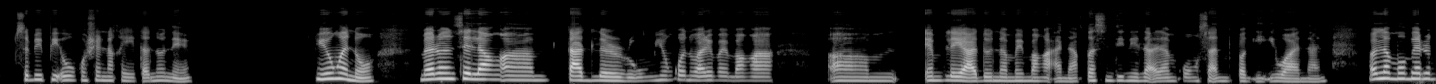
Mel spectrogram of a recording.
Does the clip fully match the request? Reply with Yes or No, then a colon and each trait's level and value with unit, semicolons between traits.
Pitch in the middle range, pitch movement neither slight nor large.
Yes: medium, 180 Hz; average, 3.7 semitones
